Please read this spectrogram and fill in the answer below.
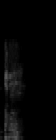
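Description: A single short, forceful cough from an older man, followed by quiet room sound.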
